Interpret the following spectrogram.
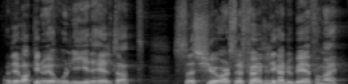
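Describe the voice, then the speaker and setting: A man's voice: high voice, clear, resonant tone. A man, a pastor, preaching a sermon and telling his testimony in an emphatic storytelling way, addressing the congregation directly.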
